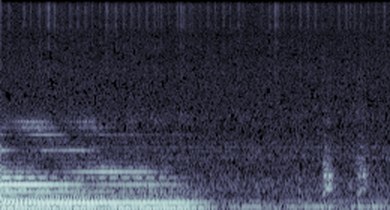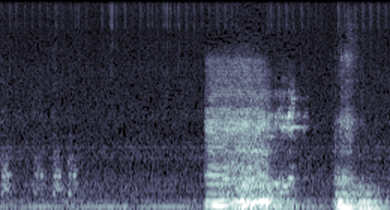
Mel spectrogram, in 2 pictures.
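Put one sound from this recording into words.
Music plays from a television's speaker.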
